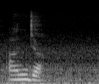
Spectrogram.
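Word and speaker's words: 앉아: इसको वैसे प्रोनाउंस करेंगे, इसके आगे वोवल आ गया, जियत ऊपर चला गया बोलते वक्त, आन जा, अंजा।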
